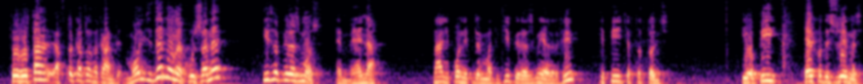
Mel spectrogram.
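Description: A preacher with a husky, slightly high voice speaks to his congregation. His sermon is conversational, and he acts out the people in his anecdotes. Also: warm tone.

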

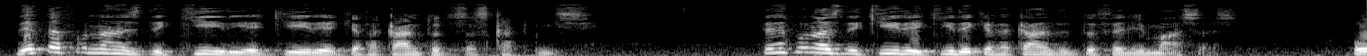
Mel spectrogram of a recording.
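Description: A man's voice: a little high, a little mellow, husky. A man preaching a sermon to his congregation, emphatic, with fervent repeated prayers.

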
